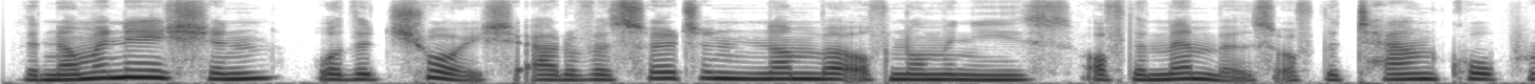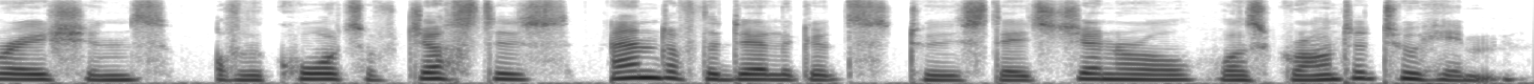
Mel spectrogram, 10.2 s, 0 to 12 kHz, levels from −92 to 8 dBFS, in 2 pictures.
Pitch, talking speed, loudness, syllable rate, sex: 205 Hz, 210 wpm, -16 LUFS, 5.9 syllables/s, female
